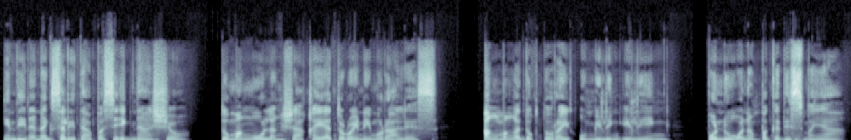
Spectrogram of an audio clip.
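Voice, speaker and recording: A woman with a fairly low voice narrates a dramatic story in a very dry, close recording. Her delivery is emotive and theatrical, with pitch that moves widely. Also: expressive, normal speed, mellow, dry recording.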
